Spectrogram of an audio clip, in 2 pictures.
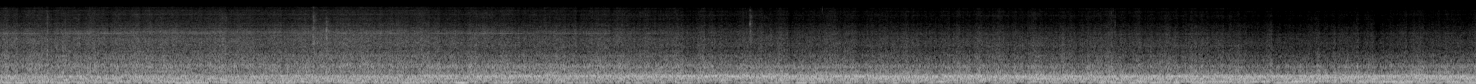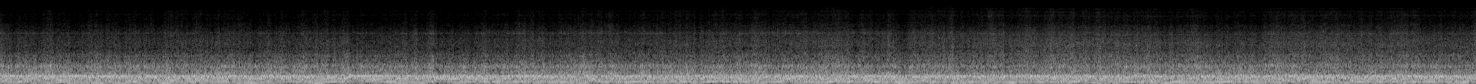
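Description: De Havilland Canada Dash 8 Q400 taxiing, heard inside the cabin: its Pratt & Whitney Canada PW150A turboprop engines and propellers at low taxi power, a steady drone with several steady low tones. A faint high whine sits over it in the first few seconds.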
